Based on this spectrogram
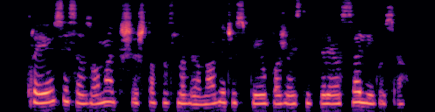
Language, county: Lithuanian, Marijampolė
